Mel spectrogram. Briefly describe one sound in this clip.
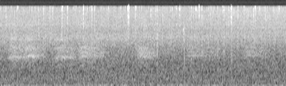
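A campfire crackles softly.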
